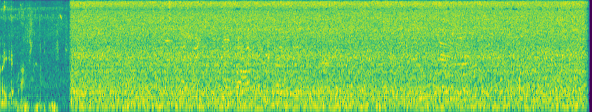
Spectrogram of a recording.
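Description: A swollen river rushes loudly over rocks.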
